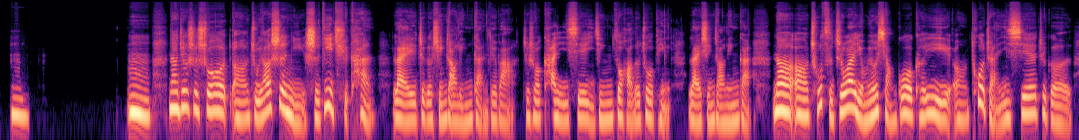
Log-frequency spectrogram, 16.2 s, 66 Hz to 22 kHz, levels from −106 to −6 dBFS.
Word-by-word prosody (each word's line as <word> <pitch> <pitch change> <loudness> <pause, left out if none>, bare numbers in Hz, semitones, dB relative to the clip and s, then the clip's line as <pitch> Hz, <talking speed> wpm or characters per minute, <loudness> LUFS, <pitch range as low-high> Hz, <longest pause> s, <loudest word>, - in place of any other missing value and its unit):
嗯。 185 -3 -2 1.5
嗯， 200 -5 +7 0.2
那 245 0 +5
就 255 +2 +2
是 235 0 0
说， 220 -2 +2
呃， 160 0 -4
主 170 -1 -2
要 215 +7 +2
是 255 -1 +4
你 140 - 0
实 165 -2 +5
地 265 +5 +2
去 - - -3
看， 170 -5 -6 0.2
来 150 -2 0
这 170 +3 -5
个 155 - -5
寻 155 0 -3
找 165 -4 -2
灵 140 +2 -8
感， 170 - -8
对 155 -1 -7
吧？ 145 -2 -9
就 175 - -7
说 165 -1 -4
看 165 -2 -2
一 150 - -6
些 165 +1 -1
已 145 -4 -7
经 155 +3 -5
做 170 +1 -2
好 150 -3 -5
的 150 - -5
作 165 0 -3
品 155 0 -10 0.2
来 145 -2 -2
寻 145 0 -2
找 150 -3 -5
灵 140 +2 -6
感， 155 -1 -6 0.3
那 225 0 +7
呃， 185 -2 +2
除 240 +10 0
此 185 - -3
之 215 - +1
外 245 +1 +7
有 165 -7 +2
没 155 +3 -3
有 190 +4 +4
想 185 -9 +1
过 195 +3 +2
可 175 0 -4
以， 180 -6 +1
呃， 155 0 -8
拓 310 -5 +2
展 125 - -6
一 155 - -4
些 200 +3 +2
这 200 +1 -5
个， 140 -7 -5
170 Hz, 225 characters per minute, -21 LUFS, 150-200 Hz, 1.5 s, 嗯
